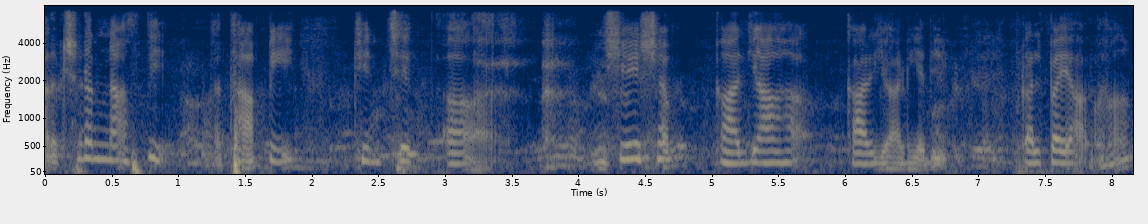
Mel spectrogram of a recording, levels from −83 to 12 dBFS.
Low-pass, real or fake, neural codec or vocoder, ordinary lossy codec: 7.2 kHz; fake; codec, 24 kHz, 3 kbps, HILCodec; none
